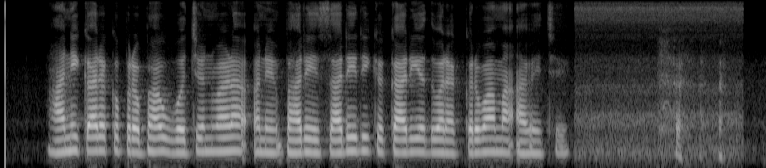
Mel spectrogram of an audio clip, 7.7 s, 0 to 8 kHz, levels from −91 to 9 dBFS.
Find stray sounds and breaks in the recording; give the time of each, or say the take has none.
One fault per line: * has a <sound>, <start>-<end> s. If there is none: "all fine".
* has a laugh, 6.6-7.3 s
